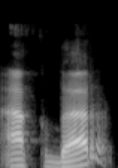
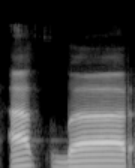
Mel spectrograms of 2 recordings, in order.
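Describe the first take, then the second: First: The final vowel is short. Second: The final vowel is long. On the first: It means very great. The speaker calls it right. "Harusnya akbar" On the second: It means drum. The speaker calls it wrong. "Kalau baknya dipanjangkan artinya gendang"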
